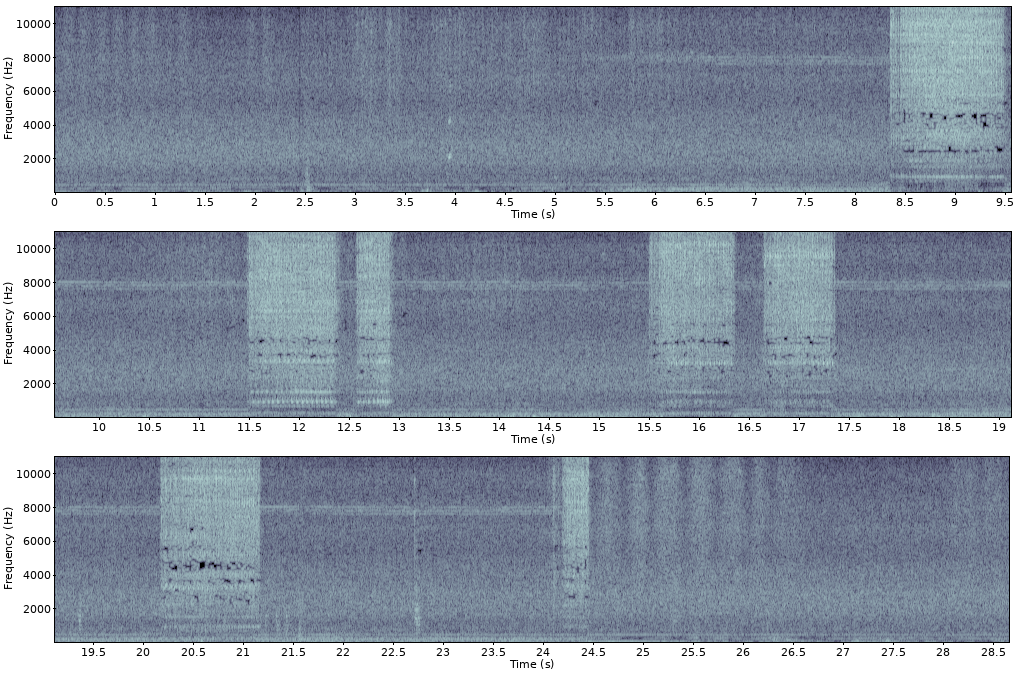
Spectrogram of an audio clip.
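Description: Wood lathe running with a steady hum while a bowl of wood inlaid with forged steel scrollwork is hand-sanded as it spins. About seven loud hissing sanding passes, each lasting about a second, come between roughly a third and four-fifths of the way through.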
